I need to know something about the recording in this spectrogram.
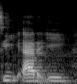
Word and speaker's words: Cre: also called it as cray recombinants now you you should remember cre recombinants some some says that cray some pronounces it as cre okay so it's specifically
